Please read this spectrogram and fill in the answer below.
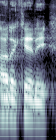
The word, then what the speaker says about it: Harakiri: So I've been revisiting some of my all-time favourite films recently, and one such film is Harakiri. Did I say that right? – Harakiri. Yeah, amazing.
